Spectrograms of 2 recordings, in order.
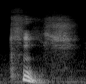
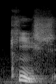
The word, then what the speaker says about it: quiche: vegetables maybe some meat both Niche and quiche are French loan words so that's why we have to follow the French rules when we pronounce these two words it doesn't sound like the word ditch which is a long hole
